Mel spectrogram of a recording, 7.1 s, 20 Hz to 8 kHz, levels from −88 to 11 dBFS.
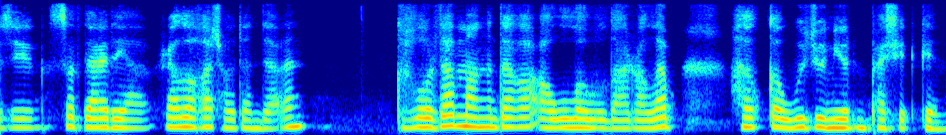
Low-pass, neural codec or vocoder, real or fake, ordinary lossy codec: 7.2 kHz; codec, 16 kHz in and 24 kHz out, 0.9 kbps, LongCat-Audio-Codec, four codebook decoder; fake; none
